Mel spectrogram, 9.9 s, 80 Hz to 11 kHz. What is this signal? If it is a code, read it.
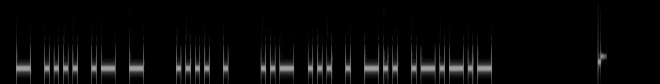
Morse code, heard as a keyed tone, about 17 wpm, 700 Hz. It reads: THAT HE USED.
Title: Sentences from Top 1500 Words 17wpm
